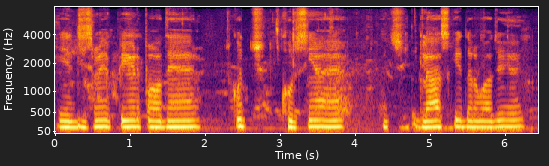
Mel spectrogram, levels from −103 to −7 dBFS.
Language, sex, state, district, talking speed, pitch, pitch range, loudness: Hindi, male, Chhattisgarh, Raipur, 120 wpm, 150 Hz, 145-155 Hz, -14 LUFS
